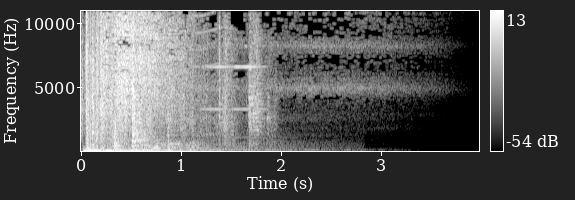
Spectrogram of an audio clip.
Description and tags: Droid falls over (messy)
My goal with learning sound is creating immersive soundscapes and imaginative moments. I want to create fantastic art, and I can’t reach the peak of my imagination without help. Big thanks to this community!
Also, go check out the profiles of the creators who made and recorded the elements of this sound:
